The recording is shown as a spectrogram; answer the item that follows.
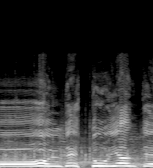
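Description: A male sports commentator's drawn-out goal call: one long held shout of "gol" that breaks off about a second in, followed by shorter shouts that rise and fall in pitch.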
